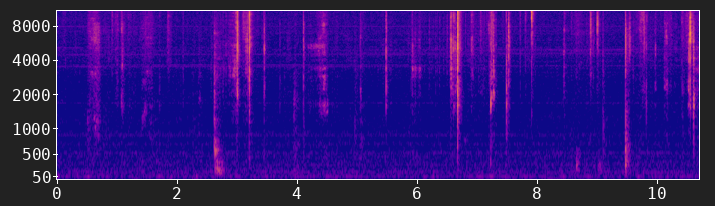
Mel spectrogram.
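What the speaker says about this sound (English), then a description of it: "we'll cut off the pieces we don't need" Scissors cutting away excess paper from a handmade Christmas tag, quiet scattered snips and clicks spread across the stretch, some sharper than others, close by in a calm room.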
